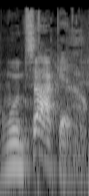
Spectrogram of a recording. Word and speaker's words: Woonsocket: I was like, I don't know where you got, like, five syllables, but yeah, Woonsocket.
